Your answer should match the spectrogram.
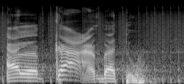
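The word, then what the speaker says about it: الكعبة: Al-Ka'batu, al-Ka'batu, kafnya termasuk huruf qamariyah. Cara membaca lamnya dibaca dengan jelas.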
